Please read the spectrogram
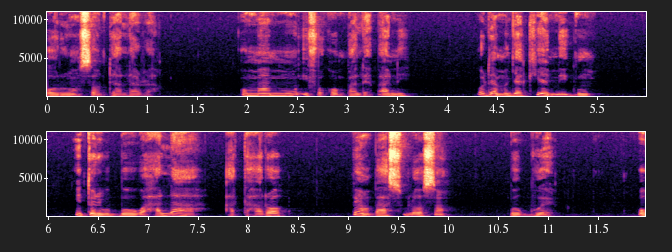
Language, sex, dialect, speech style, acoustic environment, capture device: Yoruba, female, Nigeria - Lagos Yoruba, relaxed; focused, nature, mobile / macOS / Safari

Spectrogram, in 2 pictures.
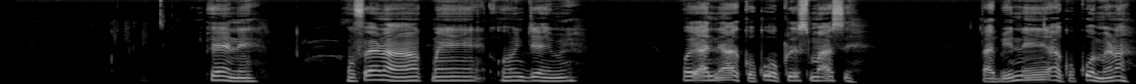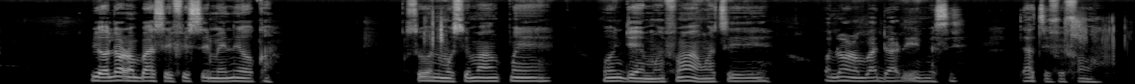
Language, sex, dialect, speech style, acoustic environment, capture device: Yoruba, female, Nigeria - Ibadan, happy, silence, mobile / Linux / Chrome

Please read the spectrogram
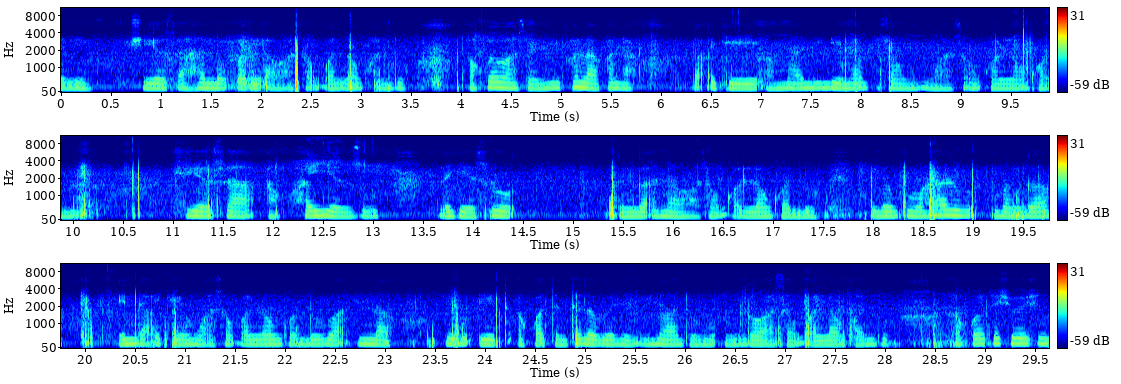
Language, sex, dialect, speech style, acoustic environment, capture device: Hausa, female, Nigeria - Kano, focused, silence, mobile / Linux / Chrome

